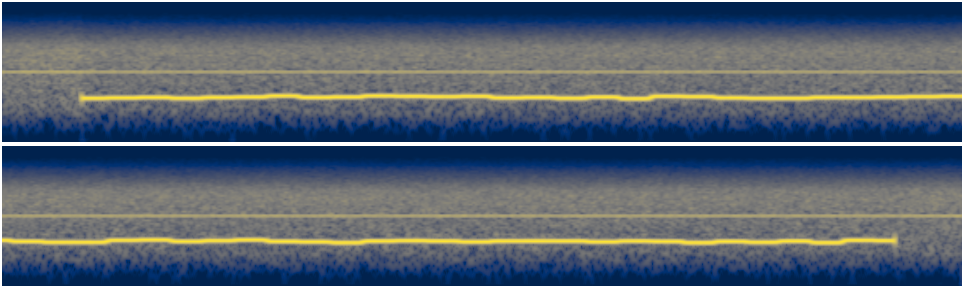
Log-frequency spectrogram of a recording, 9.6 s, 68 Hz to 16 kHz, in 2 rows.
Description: FT8 (one signal), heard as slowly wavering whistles, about 6.25 baud, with radio static and a steady whistle near 1050 Hz.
